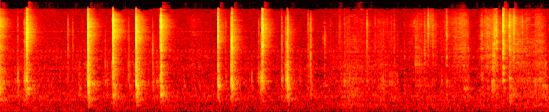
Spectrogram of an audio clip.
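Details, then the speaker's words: Small cheap strobe light being converted into a solar-powered night light: light irregular clicks and jingles as the lamp housing is moved, something small broken loose rattling inside, to be removed before wiring up. "So I think we should go and wire it up after I've got that bit of whatever's jingling around inside it out."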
